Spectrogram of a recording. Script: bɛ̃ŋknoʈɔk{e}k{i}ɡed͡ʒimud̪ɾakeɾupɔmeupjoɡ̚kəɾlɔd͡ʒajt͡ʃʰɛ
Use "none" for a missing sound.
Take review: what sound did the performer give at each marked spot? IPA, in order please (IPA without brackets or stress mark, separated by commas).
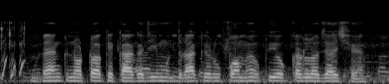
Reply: e, a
